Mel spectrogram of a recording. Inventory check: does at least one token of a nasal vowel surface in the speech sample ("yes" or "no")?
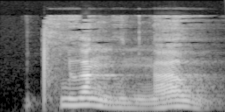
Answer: no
